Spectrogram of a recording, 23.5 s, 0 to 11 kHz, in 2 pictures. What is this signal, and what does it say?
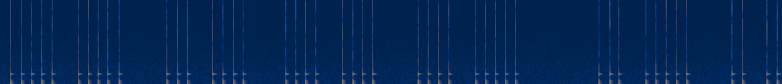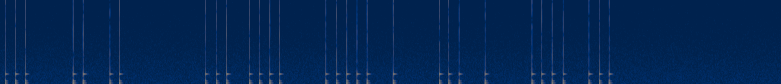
Tap code, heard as knocks on wood, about 7 knocks a second. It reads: ZOTU PJG OVLS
